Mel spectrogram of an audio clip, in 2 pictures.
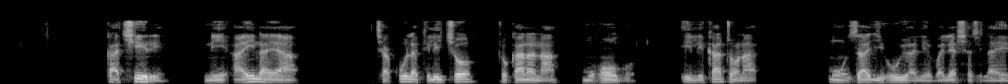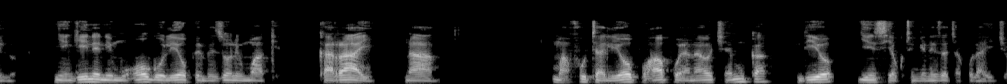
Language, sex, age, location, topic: Swahili, male, 25-35, Mombasa, agriculture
